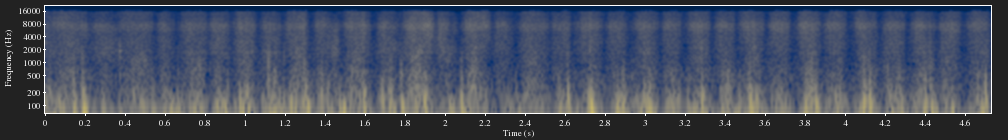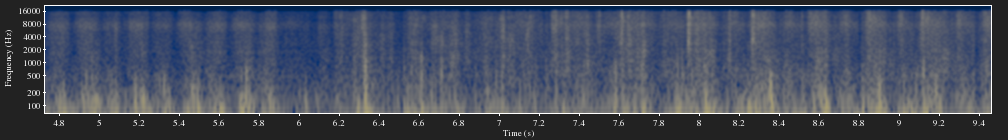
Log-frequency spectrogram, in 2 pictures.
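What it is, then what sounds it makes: Fleece hoodie sleeve scratched. Fingernails scratch and rub quickly along the maroon sleeves of a worn fleece hoodie. The result is a dense run of soft, rapid scuffing strokes with a dull, low rumble underneath and faint bright fabric hiss on top.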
